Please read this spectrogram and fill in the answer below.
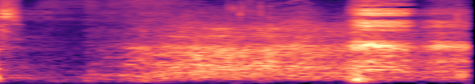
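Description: Audience laughing, swelling up about half a second in and holding steady.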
